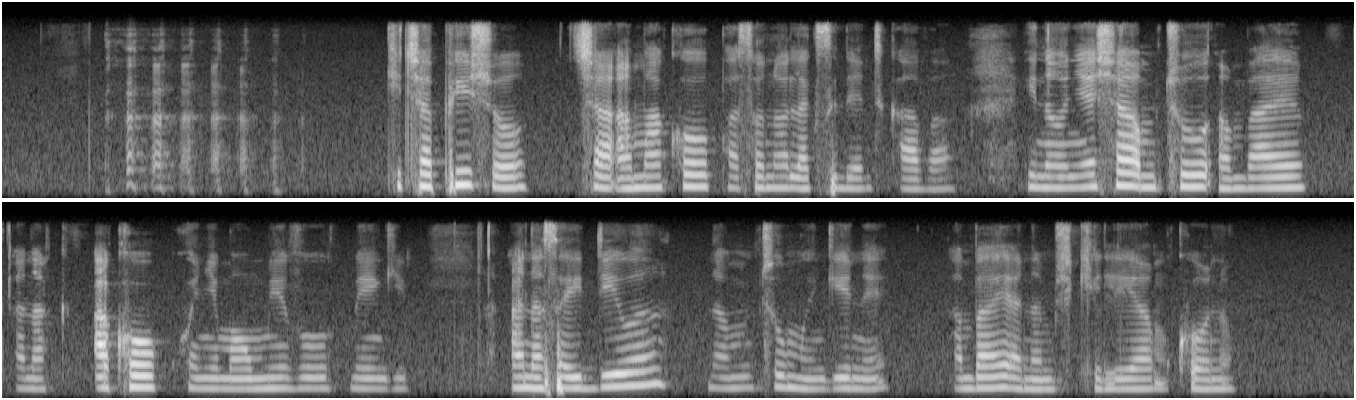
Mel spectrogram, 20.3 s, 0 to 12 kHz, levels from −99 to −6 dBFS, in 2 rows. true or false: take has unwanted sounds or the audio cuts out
true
